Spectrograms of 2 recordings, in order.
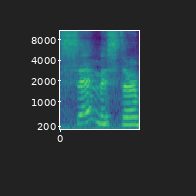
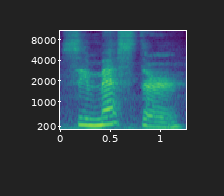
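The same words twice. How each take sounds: First: Semester stressed on SE at the front; misplaced stress. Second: Semester stressed on MES; light first syllable, strong MES in semester; correct middle stress. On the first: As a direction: wrongly say SE-mester. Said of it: "it's not semester". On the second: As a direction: say se-MES-ter. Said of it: "but it should be semester". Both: Shown as a demonstration.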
